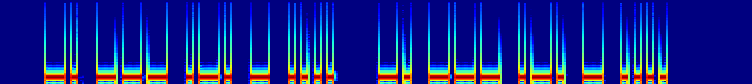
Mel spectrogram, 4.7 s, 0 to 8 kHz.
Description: Morse code, heard as a keyed tone, about 30 wpm, 250 Hz. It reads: NORTH NORTH
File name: morse / morse-training-30WPM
